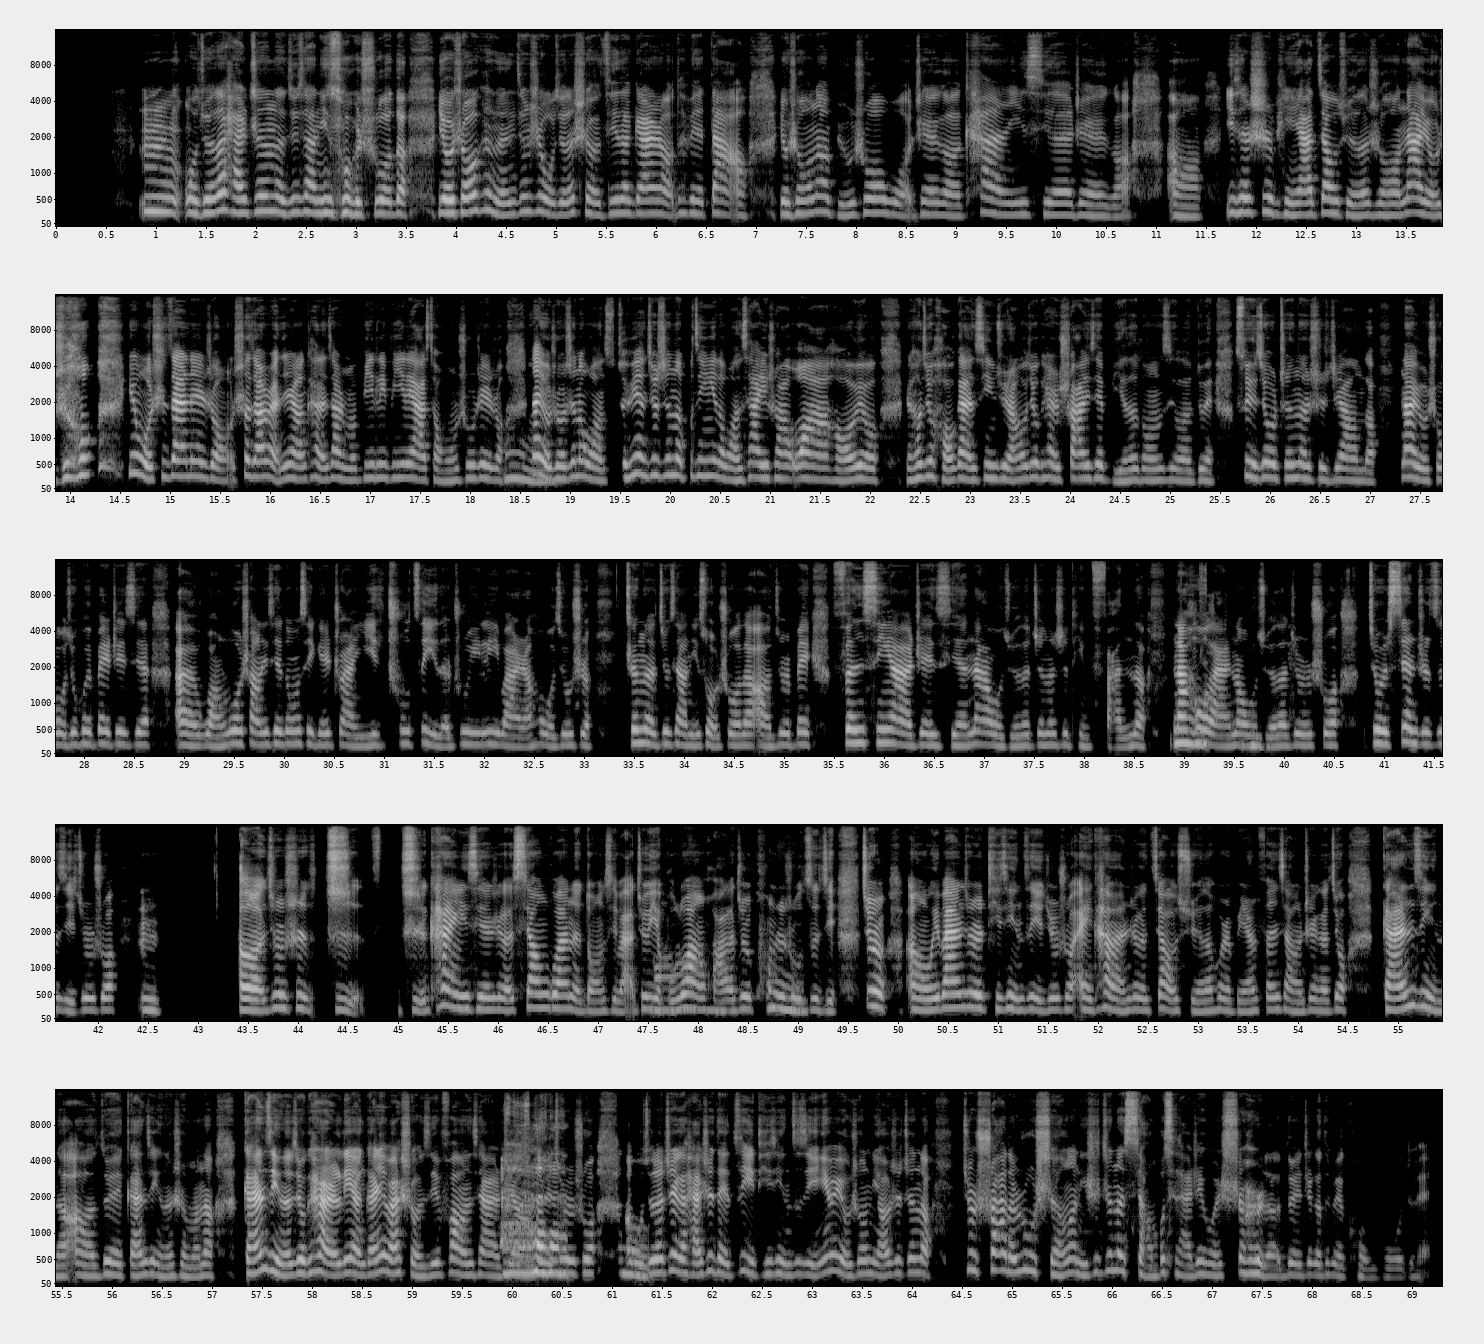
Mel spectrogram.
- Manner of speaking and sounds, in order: laughing while speaking: "所说的"; laughing while speaking: "时候"; chuckle; chuckle; swallow; chuckle; laughing while speaking: "事儿的"
- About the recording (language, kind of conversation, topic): Chinese, podcast, 自学时如何保持动力？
